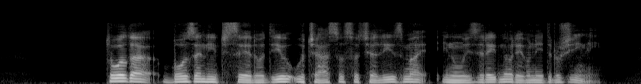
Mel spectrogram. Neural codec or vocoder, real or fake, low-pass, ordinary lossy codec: codec, 16 kHz, 0.8 kbps, ZipCodec; fake; 7.2 kHz; MP3, 48 kbps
